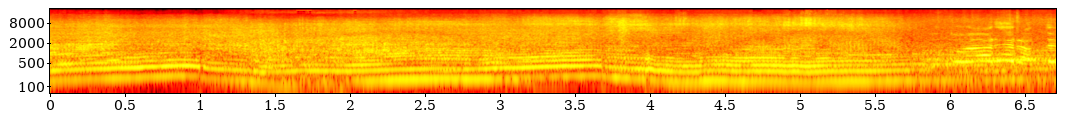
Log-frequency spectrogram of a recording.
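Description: A Subaru's engine roars loudly and close while cornering, its pitch climbing and dipping repeatedly as the revs rise and fall through the turns.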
